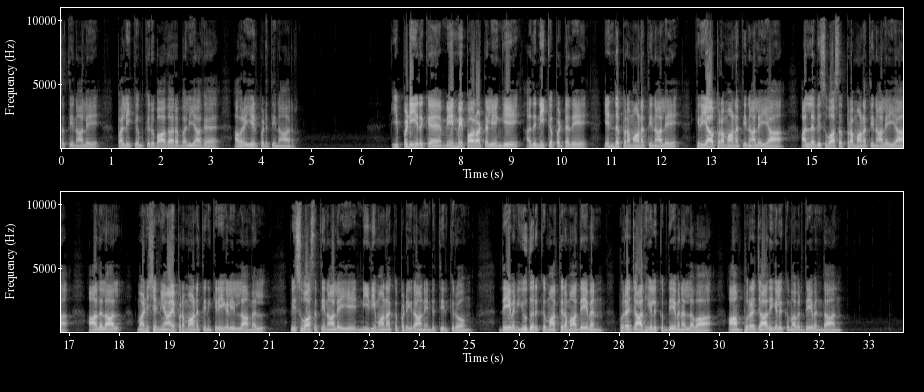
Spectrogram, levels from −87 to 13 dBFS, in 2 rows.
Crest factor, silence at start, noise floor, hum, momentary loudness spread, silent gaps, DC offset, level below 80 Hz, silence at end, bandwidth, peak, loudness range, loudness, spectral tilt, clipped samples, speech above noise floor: 18 dB; 0 s; -69 dBFS; none; 10 LU; none; under 0.1%; -50 dBFS; 1.25 s; 11 kHz; 0 dBFS; 4 LU; -16 LUFS; -4.5 dB/octave; under 0.1%; 53 dB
